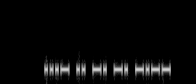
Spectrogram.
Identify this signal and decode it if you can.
Morse code, heard as a keyed tone, about 46 wpm, 700 Hz. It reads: VINNY
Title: USA Common Names - 45wpm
